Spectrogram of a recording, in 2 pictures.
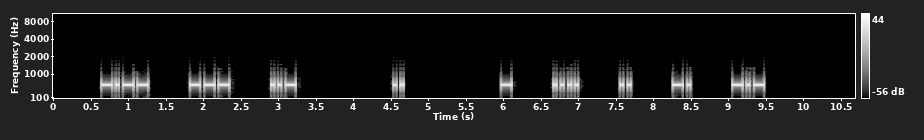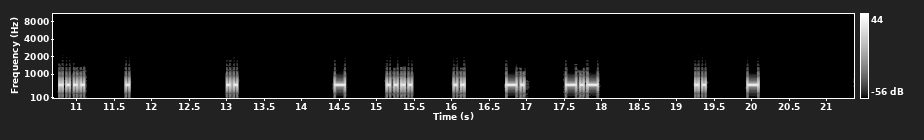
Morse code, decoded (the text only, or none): YOU I THINK HE I THINK IT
